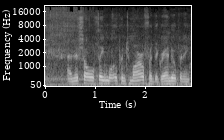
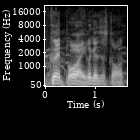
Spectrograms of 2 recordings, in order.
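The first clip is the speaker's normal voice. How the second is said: ordinary talk, nothing marked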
